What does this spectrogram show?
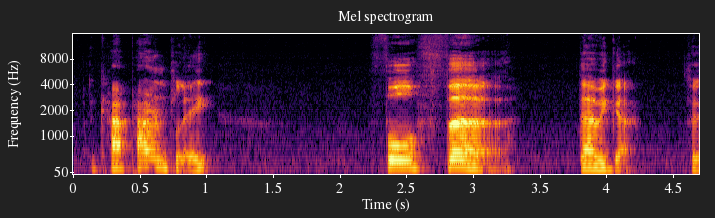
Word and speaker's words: Forfar: correcting me I am so sorry it is pronounced apparently for fur there we go so it's not for far it's for F Well try saying for f five times I stand corrected it's pronounced forur even though it's spelled for far uh Mary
